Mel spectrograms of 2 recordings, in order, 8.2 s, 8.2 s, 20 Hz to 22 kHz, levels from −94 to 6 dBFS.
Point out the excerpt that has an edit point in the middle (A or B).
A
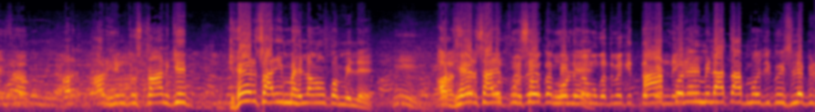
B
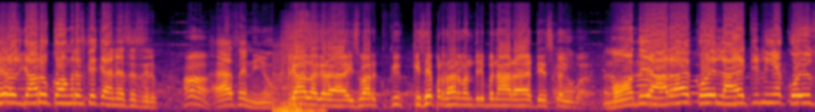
B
